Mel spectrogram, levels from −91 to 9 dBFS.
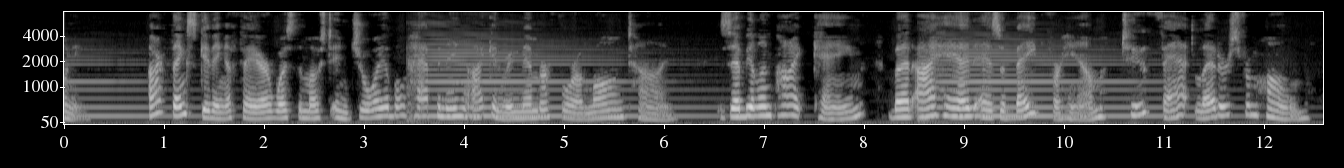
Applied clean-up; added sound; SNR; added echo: none; Bowed string instrument; 12 dB; none.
